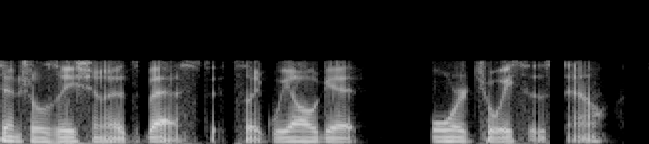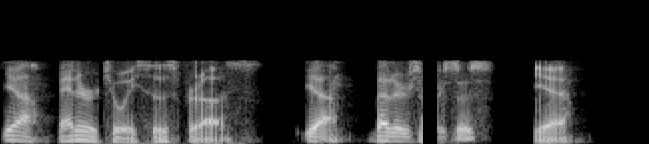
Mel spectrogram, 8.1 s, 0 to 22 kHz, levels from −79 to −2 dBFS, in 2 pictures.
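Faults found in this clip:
Packet loss on an ADPCM call: hard-edged 100 ms silent gaps at 3.44–3.58 s, just after "we all get more", and 6.70–6.85 s, around five packets each. The G.726 decoder's predictor and step size desync, so audio resumes slightly distorted before settling.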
